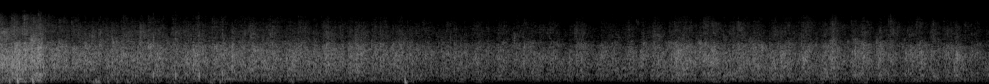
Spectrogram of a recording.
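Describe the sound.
An audience applauding to welcome two speakers at a talk on American Buddhism, with a sustained, dense crackle of many hands that starts strongest and stays fairly steady for about ten seconds.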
